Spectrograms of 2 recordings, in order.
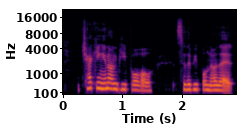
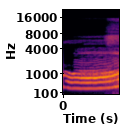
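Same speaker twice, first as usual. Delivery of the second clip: high, loud tender aww; touched aw; 7 semitones higher, 7 dB louder than usual. Real, not acted. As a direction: melt at something sweet. Touched by the son's note.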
